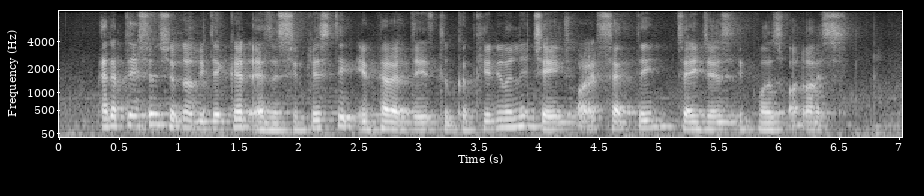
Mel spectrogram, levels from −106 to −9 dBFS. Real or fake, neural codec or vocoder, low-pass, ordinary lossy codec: fake; codec, 16 kHz, 2 kbps, X-Codec, HuBERT features, trained on general audio; none; none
